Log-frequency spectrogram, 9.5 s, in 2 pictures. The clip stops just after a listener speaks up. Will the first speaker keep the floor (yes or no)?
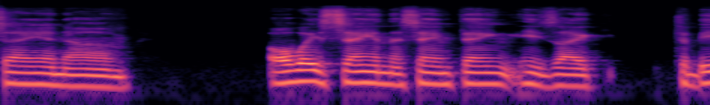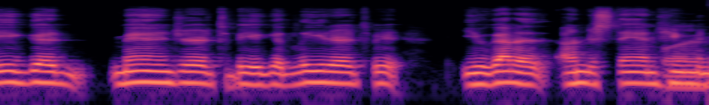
yes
